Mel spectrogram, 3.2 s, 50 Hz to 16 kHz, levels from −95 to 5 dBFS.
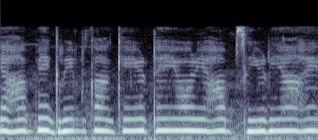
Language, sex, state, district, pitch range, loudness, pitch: Hindi, female, Himachal Pradesh, Shimla, 290-300 Hz, -12 LUFS, 295 Hz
